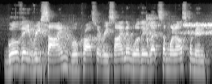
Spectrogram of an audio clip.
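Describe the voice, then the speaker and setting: In a room with audible echo, a man speaks at a fairly high pitch. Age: 30s. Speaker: podcast host and CrossFit coach. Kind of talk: interview.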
